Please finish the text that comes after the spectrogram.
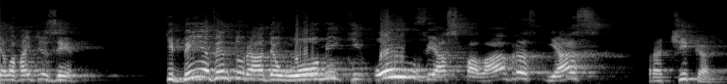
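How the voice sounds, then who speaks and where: A Brazilian pastor preaching a sermon in a high, ringing voice. His words echo through a large hall with a long reverb trail. He drives the message with repeated rhetorical questions. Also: a little mellow. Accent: Brazilian Portuguese.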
